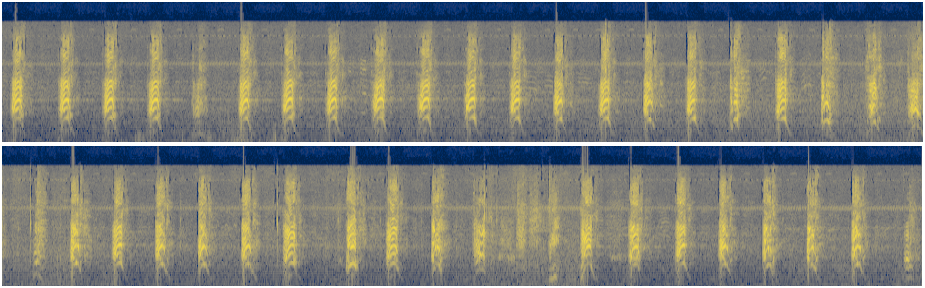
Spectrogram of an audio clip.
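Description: Belgian malinois barking over and over in a steady, even rhythm, nearly two barks a second, at a helper threatening it during protection training.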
